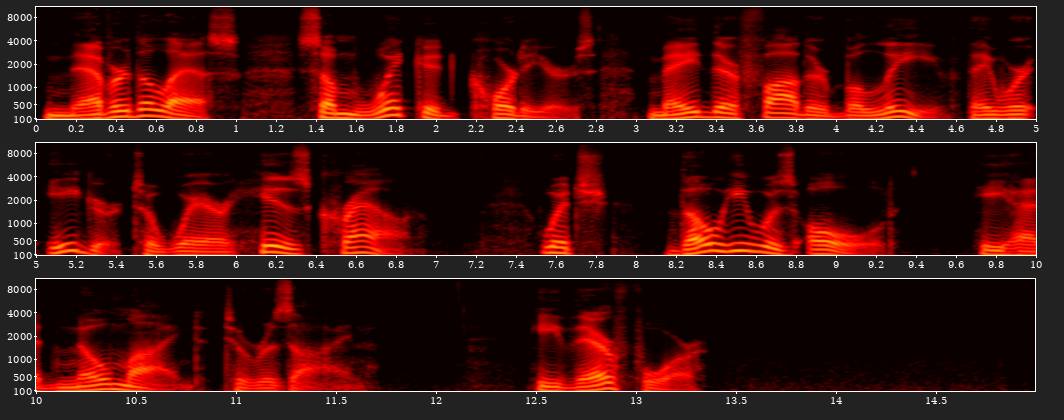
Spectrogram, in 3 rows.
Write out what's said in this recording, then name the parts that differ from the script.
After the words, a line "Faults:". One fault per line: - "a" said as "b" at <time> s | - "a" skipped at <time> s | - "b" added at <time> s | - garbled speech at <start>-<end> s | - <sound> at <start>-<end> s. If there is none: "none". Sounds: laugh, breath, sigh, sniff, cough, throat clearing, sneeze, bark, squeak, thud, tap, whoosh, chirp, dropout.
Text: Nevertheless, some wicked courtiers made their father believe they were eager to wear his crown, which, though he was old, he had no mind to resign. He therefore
Nevertheless, some wicked courtiers made their father believe they were eager to wear his crown, which, though he was old, he had no mind to resign. He therefore
Faults:
none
